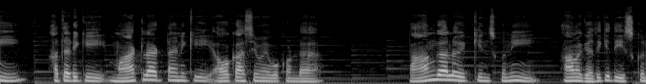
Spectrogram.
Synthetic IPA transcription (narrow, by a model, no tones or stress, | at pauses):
iɐt̪ɐɽikimaːʈlaːɽɖaːnikiɐʋɐkaːʃɐmiʋːɐkuɳɖaː | ʈaːŋɡaːloːekːiɲt͡ʃu̥kuni | aːmeɡɐd̪ik̬it̪̬iːsu̥kun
